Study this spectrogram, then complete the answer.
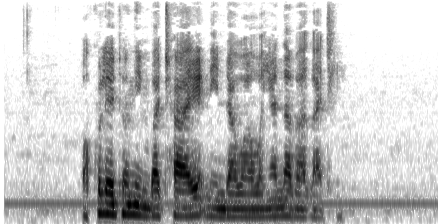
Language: Koti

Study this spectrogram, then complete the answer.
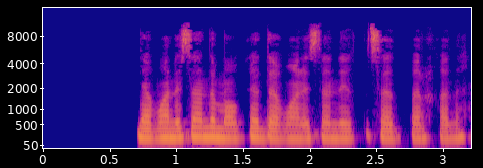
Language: Pashto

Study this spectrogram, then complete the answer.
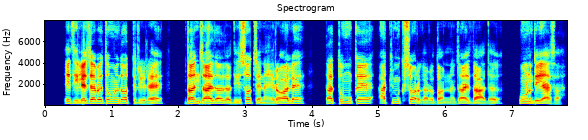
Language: Mahasu Pahari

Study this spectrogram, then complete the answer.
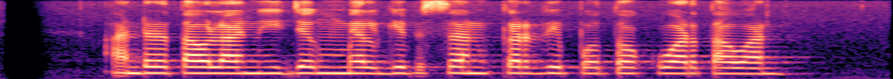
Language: Sundanese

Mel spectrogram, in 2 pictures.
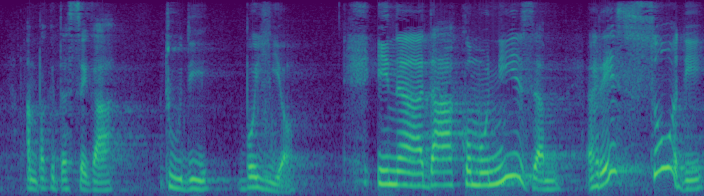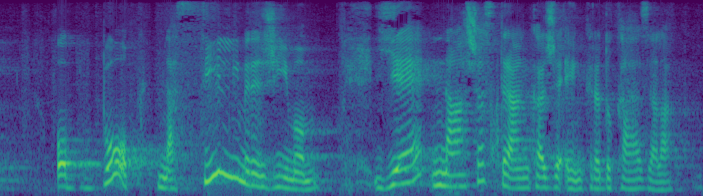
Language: Slovenian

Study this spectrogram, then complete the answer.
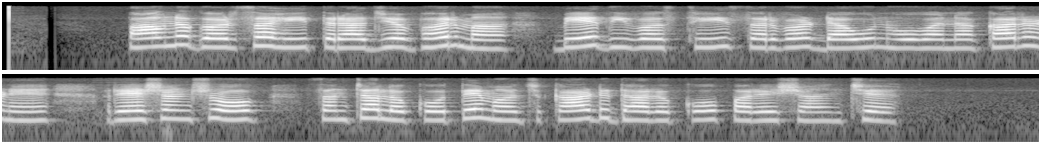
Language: Gujarati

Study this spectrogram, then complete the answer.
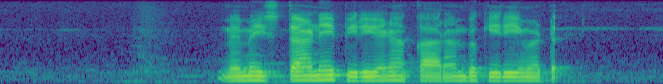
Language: Sinhala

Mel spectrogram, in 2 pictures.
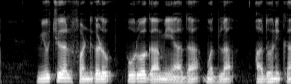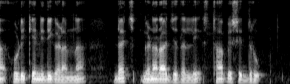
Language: Kannada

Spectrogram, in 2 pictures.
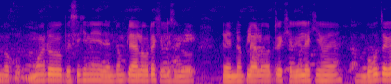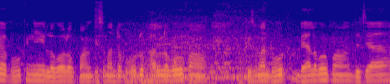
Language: Assamese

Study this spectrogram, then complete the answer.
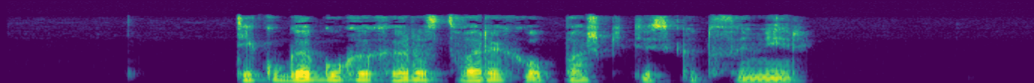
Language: Bulgarian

